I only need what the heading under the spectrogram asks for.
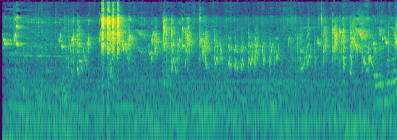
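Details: Budgerigars chirping: a dense, buzzy, warbling chatter of high scratchy notes, with a brief louder burst of squeaky chirps near two seconds and continuous overlapping twitters throughout.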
